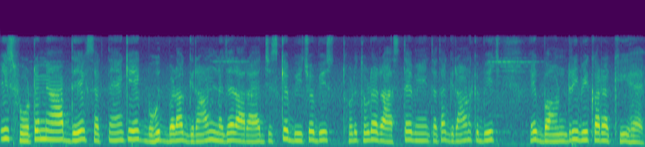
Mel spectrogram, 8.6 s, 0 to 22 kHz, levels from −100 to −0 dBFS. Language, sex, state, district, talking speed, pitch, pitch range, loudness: Hindi, male, Bihar, Araria, 215 wpm, 205 Hz, 190-215 Hz, -17 LUFS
